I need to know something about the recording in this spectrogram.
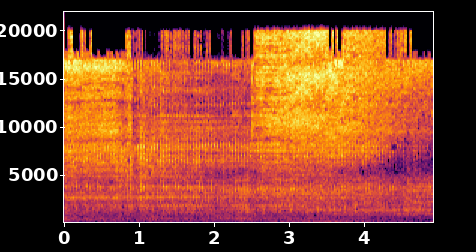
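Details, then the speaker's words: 2016 Ford Mustang 2.3L EcoBoost, replacement engine, 128,572 miles, check engine light flashing: rough, shaking idle with a steady airy hiss from a cracked reused intake pipe between air filter and turbo; intake air leak. "So they reuse the intake and it's broken. The air, so you have the air inlet and then goes through the air filter, and then you have the air outlet which actually goes into the turbo, and that is cracked right behind the"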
